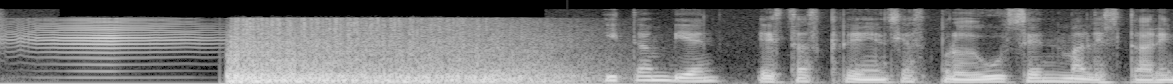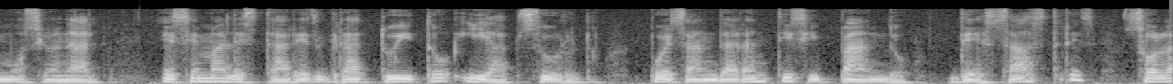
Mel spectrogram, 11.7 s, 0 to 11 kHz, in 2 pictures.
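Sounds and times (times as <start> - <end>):
high-pitched mosquito whine: 0.0 - 2.8
loud booming blast with rough rumble: 1.2 - 3.3
speech: 3.0 - 11.7.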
